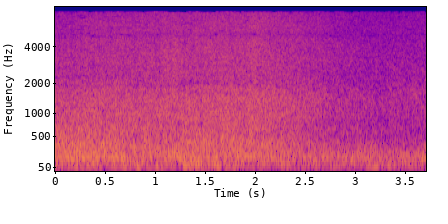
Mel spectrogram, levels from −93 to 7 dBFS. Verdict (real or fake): real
